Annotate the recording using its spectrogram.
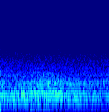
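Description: Quiet, steady low background rumble with no distinct events.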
